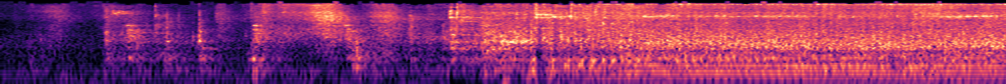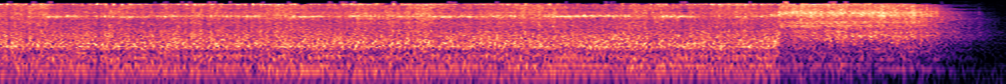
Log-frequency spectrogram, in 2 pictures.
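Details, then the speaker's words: Briggs Touch-N-Mow mower with gas tank removed, running on fuel left in the bowl: a few quick spring-starter cranks after button press and bail pull, then catches and holds a steady high buzz before dying away. "so I push the button down again release the bail pull the bail it cranks it over"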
